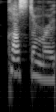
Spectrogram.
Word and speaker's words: customer: So this is customer. The stressed syllable here again is on the first syllable, cos. So this is customer.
